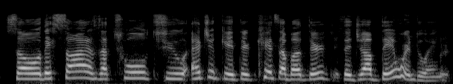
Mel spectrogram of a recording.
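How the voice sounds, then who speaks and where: A slightly high-voiced woman from Guatemala, whose first language is German, speaks at a normal pace as a guest mining consultant in a conversational interview. She comes across as thoughtful and earnest, with many fillers and restarts, and the recording is dry.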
